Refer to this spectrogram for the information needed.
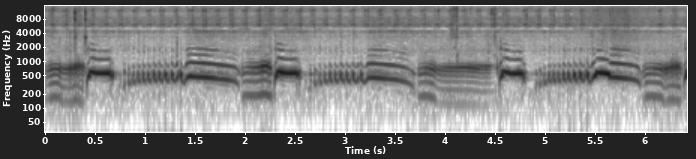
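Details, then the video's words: Vocal local spotted dove, a lure for mute doves to begin calling; series of trilled coos with a descending tail note and a short loud clear hoot, repeated about three times. "burung puter lokal gacor"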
